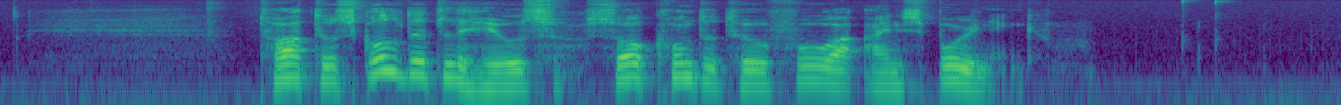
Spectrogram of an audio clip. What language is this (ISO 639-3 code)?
fao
